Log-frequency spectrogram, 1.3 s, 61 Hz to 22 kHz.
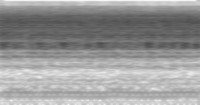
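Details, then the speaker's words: VAZ 2109 at about 192 thousand mileage, cold idle on 5W30 or 5W40 oil: a fast, even light clatter tied to engine speed from lifters rattling in worn lifter bores in the cylinder head; the owner says it fades once warm. "Стаканчики брякали сильнее. Ну и завязкости тоже много зависит. Они брякают, потому что ещё не вошли, ну, тепловой зазор ещё. Когда будет машина прогреется, тогда этот звук иснет."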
